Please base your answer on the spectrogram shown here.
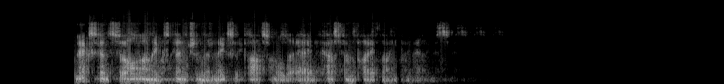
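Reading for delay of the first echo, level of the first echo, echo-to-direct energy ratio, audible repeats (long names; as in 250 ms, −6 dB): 186 ms, −17.0 dB, −15.5 dB, 3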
